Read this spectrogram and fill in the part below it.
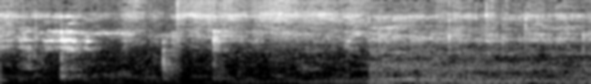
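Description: Ginger garlic paste frying in a pan, with a low sizzle under quiet metallic scraping and clinks of a spoon against the pan, fairly faint and steady, no talk.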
